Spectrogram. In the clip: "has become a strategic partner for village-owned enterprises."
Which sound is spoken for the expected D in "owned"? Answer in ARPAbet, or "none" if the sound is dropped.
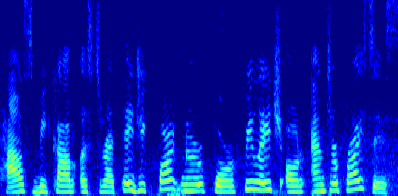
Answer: none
